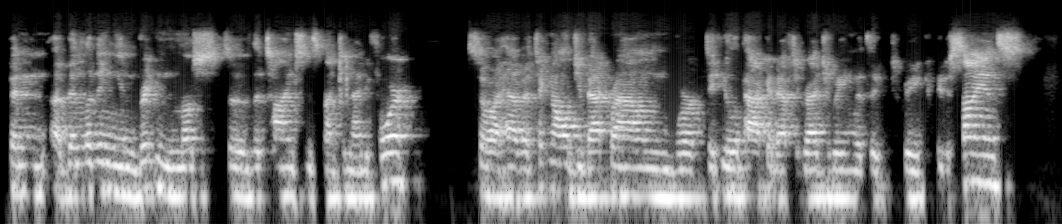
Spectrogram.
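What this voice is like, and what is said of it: American accent. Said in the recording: “American, if you can tell by the accent.”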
